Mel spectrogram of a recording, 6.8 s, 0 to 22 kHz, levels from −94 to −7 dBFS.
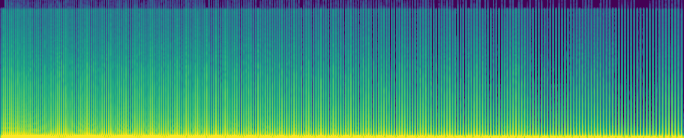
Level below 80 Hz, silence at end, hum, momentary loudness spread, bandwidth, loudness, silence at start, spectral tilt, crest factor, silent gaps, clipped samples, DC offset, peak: -4 dBFS; 0 s; none; 5 LU; 17 kHz; -10 LUFS; 0 s; -6.5 dB/octave; 4 dB; none; 20%; under 0.1%; 0 dBFS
